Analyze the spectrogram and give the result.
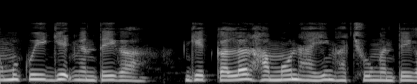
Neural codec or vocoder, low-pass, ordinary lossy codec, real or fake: none; 7.2 kHz; MP3, 32 kbps; real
